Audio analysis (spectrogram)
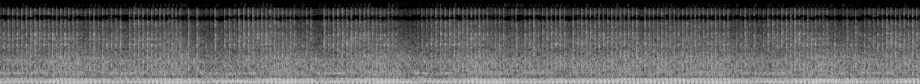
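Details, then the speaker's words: Long barn-stored Yardworks mower, first start with air cleaner off and starting fluid, then running off the carb bowl: small single-cylinder running fast with slow uneven speed swells every couple of seconds, a little smoky, hunting before settling; stayed running. "So it was a little kind of hunting for a spot kind of until it kind of got its feet wet, I guess, a little bit. A little smoky in here, but not too bad. Fired up, stayed going."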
